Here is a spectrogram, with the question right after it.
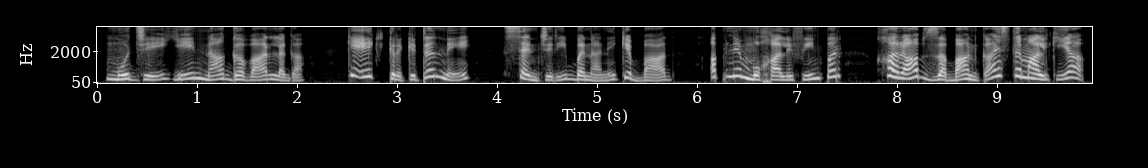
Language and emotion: Urdu, disgusted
